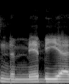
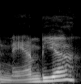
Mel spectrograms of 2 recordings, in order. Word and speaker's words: Namibia: the joke that uh that Trump pronounced Namibia nambia yes that's right um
